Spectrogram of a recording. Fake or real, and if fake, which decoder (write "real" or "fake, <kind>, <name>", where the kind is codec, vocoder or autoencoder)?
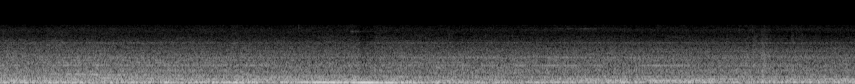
real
